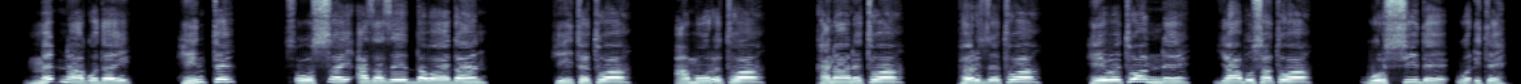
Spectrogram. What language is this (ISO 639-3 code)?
dwr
